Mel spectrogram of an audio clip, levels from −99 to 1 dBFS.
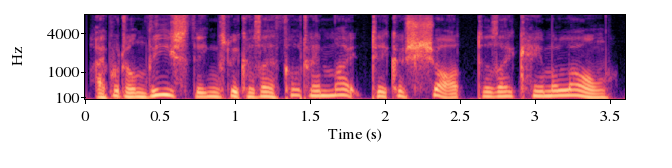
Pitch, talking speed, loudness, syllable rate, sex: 155 Hz, 285 wpm, -15 LUFS, 6.3 syllables/s, male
